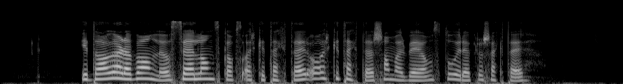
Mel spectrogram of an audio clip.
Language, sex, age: Norwegian, female, 34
